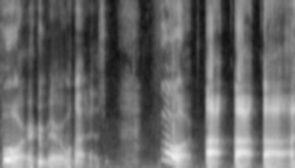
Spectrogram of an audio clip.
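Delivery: loud, slow vampire voice, savouring each word. In a sketch about buying marijuanas, counting them in a Sesame Street Count voice. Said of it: "Did they even still have count on".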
